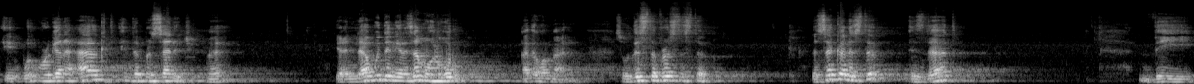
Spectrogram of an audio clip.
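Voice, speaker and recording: There is audible room echo around a man with a high pitch and lively intonation. He leaves long, frequent pauses. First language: Arabic. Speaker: Islamic scholar and teacher. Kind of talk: lecture. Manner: halting, with frequent repetitions and fillers.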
